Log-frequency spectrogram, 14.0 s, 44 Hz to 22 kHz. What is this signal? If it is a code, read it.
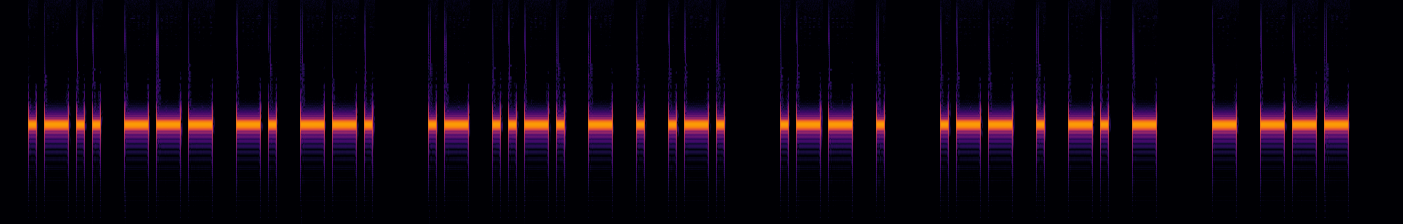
Morse code, heard as a keyed tone, about 15 wpm, 700 Hz. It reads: LONG AFTER WE WENT TO
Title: Sentences from Top 1000 Words - Review Part 2 - 15wpm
